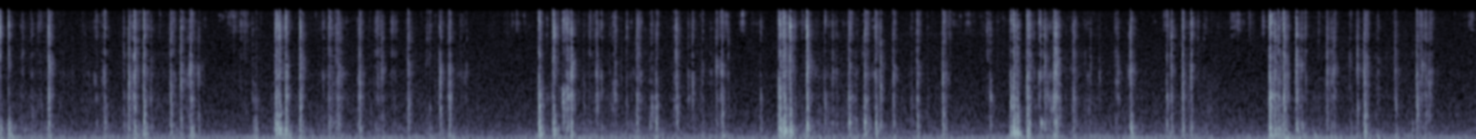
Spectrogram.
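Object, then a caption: Glass mosaic tile sheet tapped with metal nail tips. Long gold metal filigree finger claws tap rapidly across a flat sheet of colored glass mosaic tiles. The result is a quiet, dense patter of sharp, bright clicks that die away almost instantly, with occasional louder taps breaking through in quick clusters and brief pauses.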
